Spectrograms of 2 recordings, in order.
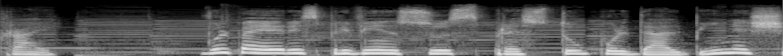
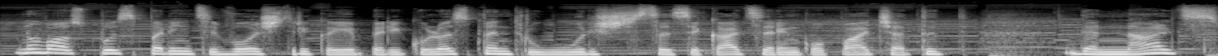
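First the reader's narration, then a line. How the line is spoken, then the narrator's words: Plain fox voice. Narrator (Romanian): spuse vulpea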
